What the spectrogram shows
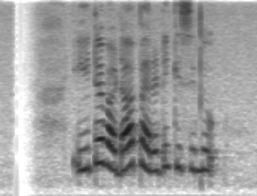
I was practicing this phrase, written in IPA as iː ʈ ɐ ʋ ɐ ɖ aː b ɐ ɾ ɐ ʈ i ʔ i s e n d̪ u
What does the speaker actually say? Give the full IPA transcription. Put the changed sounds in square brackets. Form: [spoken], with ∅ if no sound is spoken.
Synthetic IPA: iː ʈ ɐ ʋ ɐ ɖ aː [p] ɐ ɾ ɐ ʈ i [k] i s [i] n d̪ u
